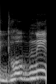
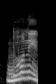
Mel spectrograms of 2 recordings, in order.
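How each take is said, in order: First: "ধ্বনি" as dhob-ni, with the silent ব sounded; spelling pronunciation. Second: Said in the usual way. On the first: Shown as a demonstration. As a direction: put an audible b before the n in "ধ্বনি". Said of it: "ধ্বনি হওয়ার কথা". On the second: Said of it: "বয়ের কিন্তু কোনো উচ্চারণ নাই".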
